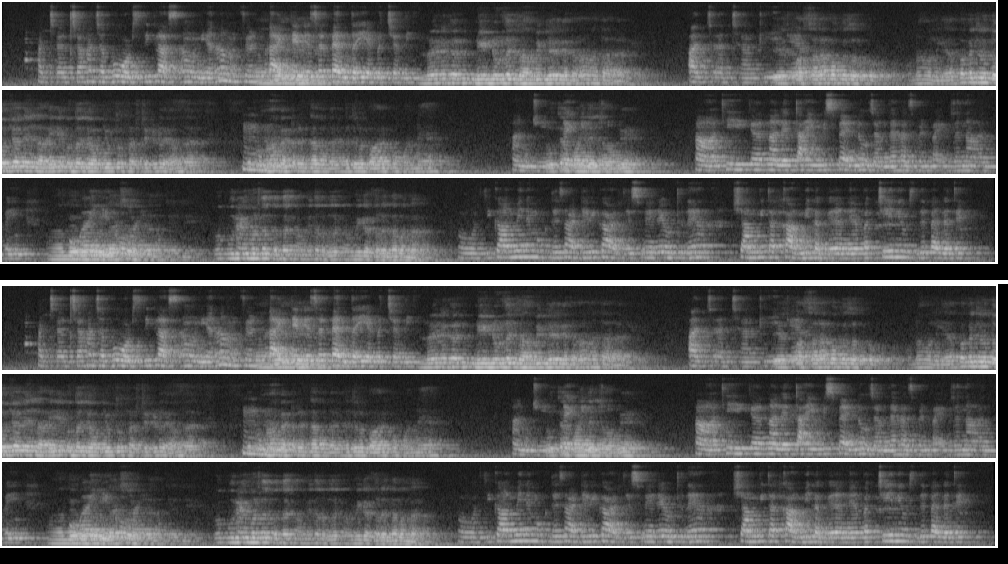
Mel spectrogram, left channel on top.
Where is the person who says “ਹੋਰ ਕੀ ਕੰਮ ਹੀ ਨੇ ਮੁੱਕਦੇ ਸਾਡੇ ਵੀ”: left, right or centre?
Left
